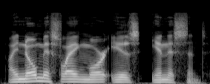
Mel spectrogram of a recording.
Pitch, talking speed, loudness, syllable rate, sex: 110 Hz, 170 wpm, -17 LUFS, 5.2 syllables/s, male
